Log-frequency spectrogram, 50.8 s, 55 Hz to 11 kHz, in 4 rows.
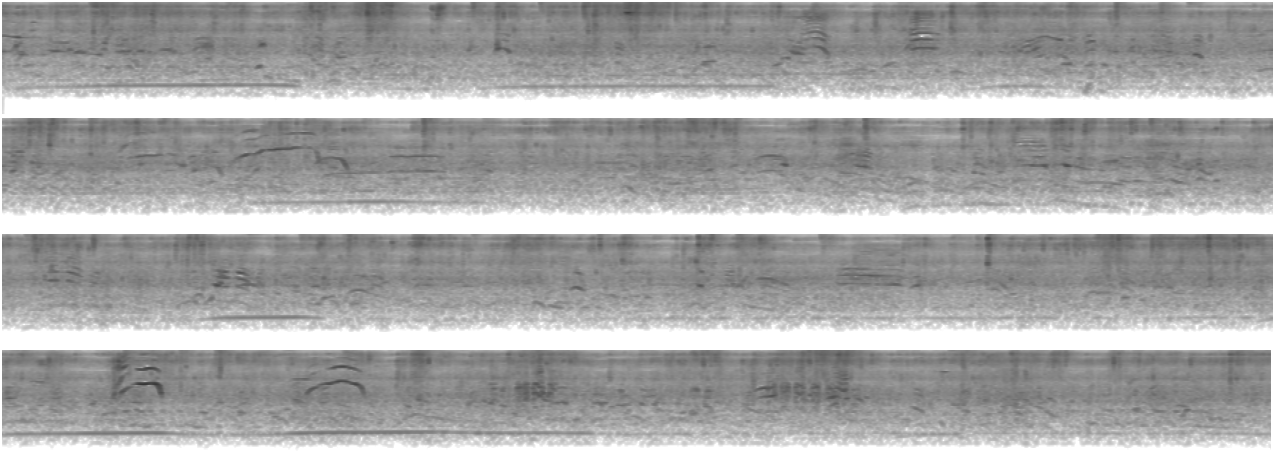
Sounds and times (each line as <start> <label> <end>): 0.0 seashore 50.8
